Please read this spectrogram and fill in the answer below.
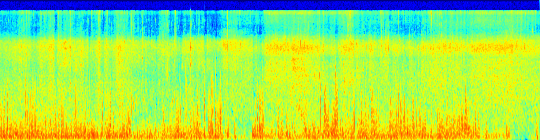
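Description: Strong wind buffeting the microphone in gusts, easing briefly about halfway through, with water moving around a small rowing boat.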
